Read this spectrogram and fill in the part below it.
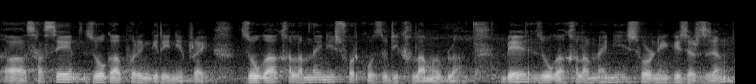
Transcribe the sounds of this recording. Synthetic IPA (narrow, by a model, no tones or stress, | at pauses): sasezɔɡapʰɯɾɯŋɡiɾinipʰɾa̰j | zɔɡakʰalamnajnisɔɾkʰowzudikʰalamɯbla̰ | bezɔɡakʰalamnajnisɔɾniɡizaɾzɯŋ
